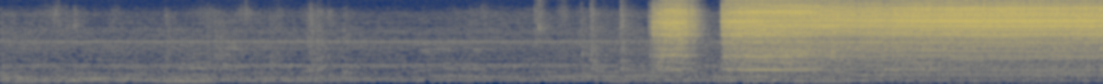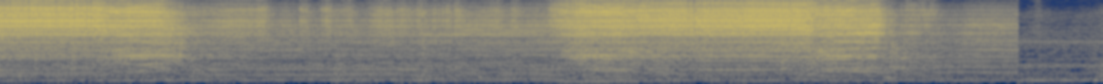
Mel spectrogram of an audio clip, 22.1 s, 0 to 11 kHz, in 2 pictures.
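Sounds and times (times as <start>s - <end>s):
small electric motor buzzing: 6.5s - 21.2s.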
